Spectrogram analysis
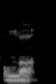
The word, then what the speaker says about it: الله: So now this Allah will become not Allah, Allah, ushkurillah, because there's a zair which is for it. That's why the pronunciation of Allah will be flat, Allah. In all the other examples, it was Allah.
